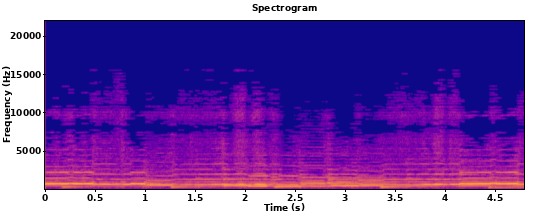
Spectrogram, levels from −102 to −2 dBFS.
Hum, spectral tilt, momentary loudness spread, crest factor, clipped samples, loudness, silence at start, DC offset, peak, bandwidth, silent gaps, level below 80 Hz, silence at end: none; -3.5 dB/octave; 11 LU; 12 dB; under 0.1%; -27 LUFS; 0 s; under 0.1%; -14 dBFS; 11.5 kHz; none; -68 dBFS; 0 s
